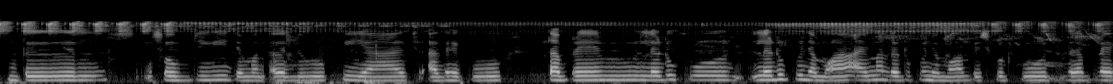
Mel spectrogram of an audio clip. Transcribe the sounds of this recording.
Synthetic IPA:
d̪ɯl | sɔbd͡ʒid͡ʒəmɔnəlukːijat͡ʃad̪ʱajku | t̪apɾɛləɖukuləɖukuɲamaːjmaləɖukuɲamabiskuʈ̚kutapɔɾɛ

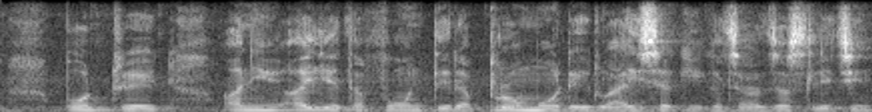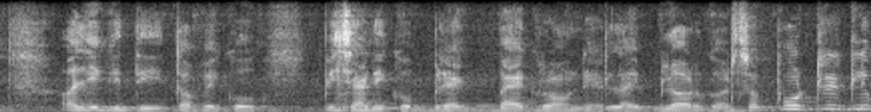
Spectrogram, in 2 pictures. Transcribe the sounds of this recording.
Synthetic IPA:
porʈreʈ | ʌniʌilet̪ʌpʰont̪iɾʌpromoɖɦʌɾuajsʌkekot͡sʰʌd͡zʌslet͡siĩ | ʌlikʌt̪it̪ʌpaĩko | pit͡sʰaɽikobbak̚ɡraw̃ɳɖɦʌɾulajblʌɽɡʌrt͡sʰʌporʈreʈle

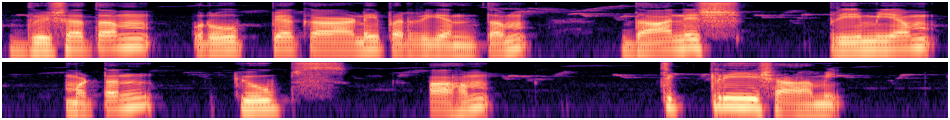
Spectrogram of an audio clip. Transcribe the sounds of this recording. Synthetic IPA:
d̪ʋiʂɐt̪ɐm | ɾuːpjɐkaːɳipɐɾjɐnt̪ɐm | d̪aːniʂ | pɾiːmijɐmː | ɐʈɐn | kjuːps | ɐɦɐm | t͡ʃikɾiːʃaːmi

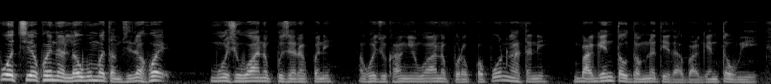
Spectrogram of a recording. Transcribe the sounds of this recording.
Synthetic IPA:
pot̚siɐkʰojnɐlɐwbɐmɐtɐms̬idɐɦoj | mos̬uwanɐpuzɐɾɐk̚pɐni | ɐkʰojs̬ukʰaŋiwanɐpuɾɐk̚pɐpot̚ŋatɐni | baɾɡentɐwdɐmnɐtedabaɾɡentɐwi

